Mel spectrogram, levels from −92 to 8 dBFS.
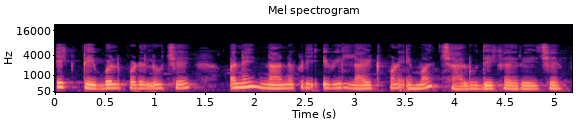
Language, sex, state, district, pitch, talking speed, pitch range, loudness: Gujarati, female, Gujarat, Valsad, 175 Hz, 160 wpm, 160-190 Hz, -16 LUFS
